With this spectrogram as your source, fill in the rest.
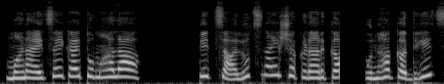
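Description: At 3.39 s the speech drops into about 0.24 s of silence, then resumes at 3.68 s roughly 0.3 s further on, skipping that stretch. This is a stream reconnect: the connection broke, and the player rejoined with a fresh decoder mid-stream.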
